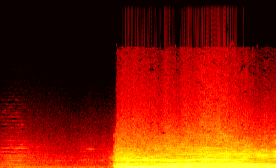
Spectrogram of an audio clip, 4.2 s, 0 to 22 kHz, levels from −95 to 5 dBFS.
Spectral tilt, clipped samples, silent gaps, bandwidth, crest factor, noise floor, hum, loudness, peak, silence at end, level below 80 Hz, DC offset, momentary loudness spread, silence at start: -7 dB/octave; 0.5%; none; 11.5 kHz; 10 dB; -41 dBFS; none; -9 LUFS; 0 dBFS; 0 s; -50 dBFS; under 0.1%; 3 LU; 0.25 s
